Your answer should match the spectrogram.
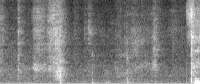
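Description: Quiet room with a steady low hum, and a faint brief rustle about halfway through as a small paper card is handled.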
